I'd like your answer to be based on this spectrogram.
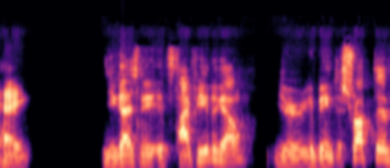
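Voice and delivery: plain

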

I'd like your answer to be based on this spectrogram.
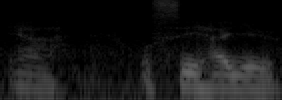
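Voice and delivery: mock scornful, doubting, soft and hushed sarcastic sneer. Retelling what an influential person in the speaker's life said: mock sarcastic sneer. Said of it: "gave that sarcastic sneer comment".

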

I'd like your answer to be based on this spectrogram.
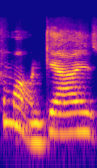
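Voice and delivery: put-on high-pitched, nasal American accent. Imitating an actor's extra-nasal American accent in a film: imitating John Boyega's nasal American accent. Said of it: "There's a very, like".

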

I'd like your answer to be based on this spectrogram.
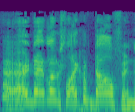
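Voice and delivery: very bad fake British accent, pitched very high. Quoting someone's remark, the speaker puts on a bad british accent. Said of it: "that's my worst, best British accent I can possibly do".

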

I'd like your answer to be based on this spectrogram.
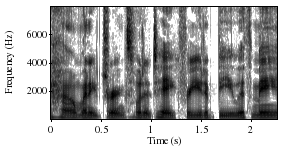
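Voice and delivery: ordinary talk, nothing marked

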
